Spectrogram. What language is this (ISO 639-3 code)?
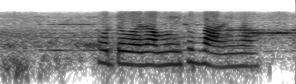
ben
